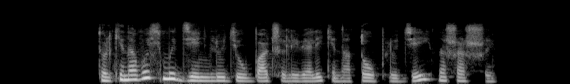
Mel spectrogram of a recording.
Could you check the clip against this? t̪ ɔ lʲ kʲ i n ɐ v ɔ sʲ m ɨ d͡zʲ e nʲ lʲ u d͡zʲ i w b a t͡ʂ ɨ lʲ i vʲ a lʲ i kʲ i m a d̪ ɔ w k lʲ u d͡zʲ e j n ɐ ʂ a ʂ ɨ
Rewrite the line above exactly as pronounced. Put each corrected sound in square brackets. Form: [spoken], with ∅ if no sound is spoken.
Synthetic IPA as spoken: t̪ ɔ lʲ kʲ i n ɐ v ɔ sʲ m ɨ d͡zʲ e nʲ lʲ u d͡zʲ i w b a t͡ʂ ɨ lʲ i vʲ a lʲ i kʲ i [n] a [t̪] ɔ w [p] lʲ u d͡zʲ e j n ɐ ʂ a ʂ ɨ

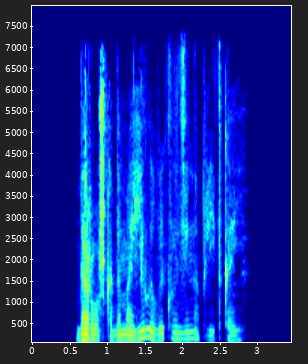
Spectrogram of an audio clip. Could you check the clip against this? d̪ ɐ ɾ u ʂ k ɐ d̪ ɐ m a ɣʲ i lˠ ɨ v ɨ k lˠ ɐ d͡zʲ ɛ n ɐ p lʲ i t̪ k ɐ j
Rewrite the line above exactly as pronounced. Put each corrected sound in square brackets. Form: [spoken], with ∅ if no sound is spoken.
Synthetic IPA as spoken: d̪ [a] ɾ [ɔ] ʂ k ɐ d̪ ɐ m a ɣʲ i lˠ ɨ v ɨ k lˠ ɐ d͡zʲ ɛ n ɐ p lʲ i t̪ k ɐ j

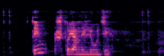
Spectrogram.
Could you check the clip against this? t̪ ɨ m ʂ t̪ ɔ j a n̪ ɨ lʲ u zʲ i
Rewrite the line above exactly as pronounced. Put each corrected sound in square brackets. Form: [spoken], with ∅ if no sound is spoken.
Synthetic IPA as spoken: t̪ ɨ m ʂ t̪ ɔ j a n̪ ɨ lʲ u [d͡zʲ] i

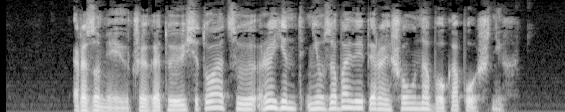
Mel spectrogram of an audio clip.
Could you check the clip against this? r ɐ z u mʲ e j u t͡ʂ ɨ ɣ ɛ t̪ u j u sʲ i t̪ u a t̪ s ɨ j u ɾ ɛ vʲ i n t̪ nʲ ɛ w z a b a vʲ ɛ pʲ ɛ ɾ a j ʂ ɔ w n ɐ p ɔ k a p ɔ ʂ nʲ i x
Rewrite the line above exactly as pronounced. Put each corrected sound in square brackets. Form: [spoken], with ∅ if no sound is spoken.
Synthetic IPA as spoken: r ɐ z u mʲ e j u t͡ʂ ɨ ɣ ɛ t̪ u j u sʲ i t̪ u a t̪ s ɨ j u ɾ ɛ [ɣʲ] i n t̪ nʲ ɛ w z a b a vʲ ɛ pʲ ɛ ɾ a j ʂ ɔ w n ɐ [b] ɔ k a p ɔ ʂ nʲ i x

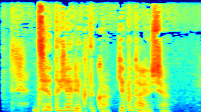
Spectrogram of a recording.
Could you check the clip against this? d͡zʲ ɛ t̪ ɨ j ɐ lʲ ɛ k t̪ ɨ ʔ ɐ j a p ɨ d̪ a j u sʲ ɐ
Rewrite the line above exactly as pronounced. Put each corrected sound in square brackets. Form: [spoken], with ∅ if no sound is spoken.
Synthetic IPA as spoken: d͡zʲ ɛ [d̪] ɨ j [a] lʲ ɛ k t̪ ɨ [k] ɐ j a p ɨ [t̪] a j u sʲ ɐ

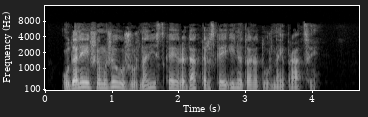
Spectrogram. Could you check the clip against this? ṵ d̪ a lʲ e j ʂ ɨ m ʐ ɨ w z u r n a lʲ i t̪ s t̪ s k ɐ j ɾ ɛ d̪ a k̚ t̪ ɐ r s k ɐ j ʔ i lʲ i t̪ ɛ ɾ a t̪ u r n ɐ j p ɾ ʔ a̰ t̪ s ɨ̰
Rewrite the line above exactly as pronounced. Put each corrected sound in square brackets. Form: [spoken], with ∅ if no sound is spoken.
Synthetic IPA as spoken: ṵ d̪ a lʲ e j ʂ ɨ m ʐ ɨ w [ʐ] u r n a lʲ i [∅] s t̪ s k ɐ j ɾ ɛ d̪ a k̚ t̪ ɐ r s k ɐ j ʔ i lʲ i t̪ ɛ ɾ a t̪ u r n ɐ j p ɾ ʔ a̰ t̪ s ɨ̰

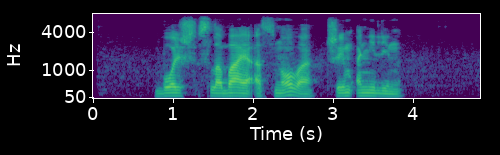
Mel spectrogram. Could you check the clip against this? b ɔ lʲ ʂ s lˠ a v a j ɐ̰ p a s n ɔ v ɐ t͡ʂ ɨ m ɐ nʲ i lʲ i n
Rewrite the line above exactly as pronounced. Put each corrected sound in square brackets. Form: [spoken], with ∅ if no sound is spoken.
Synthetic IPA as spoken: b ɔ lʲ ʂ s lˠ a [b] a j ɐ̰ [ʔ] a s n ɔ v ɐ t͡ʂ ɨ m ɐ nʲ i lʲ i n

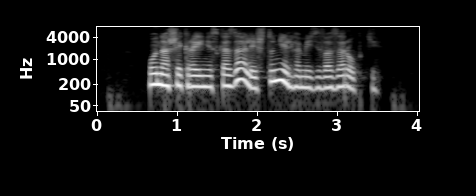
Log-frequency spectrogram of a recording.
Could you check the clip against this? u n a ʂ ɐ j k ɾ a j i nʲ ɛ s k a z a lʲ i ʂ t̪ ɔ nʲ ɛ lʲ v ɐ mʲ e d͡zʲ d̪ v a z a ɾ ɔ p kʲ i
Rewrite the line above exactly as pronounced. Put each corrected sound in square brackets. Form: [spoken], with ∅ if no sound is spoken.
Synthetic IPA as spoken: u n a ʂ ɐ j k ɾ a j i nʲ ɛ s k a z a lʲ i ʂ t̪ ɔ nʲ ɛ lʲ [ɣ] ɐ mʲ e d͡zʲ d̪ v a z a ɾ ɔ p kʲ i

